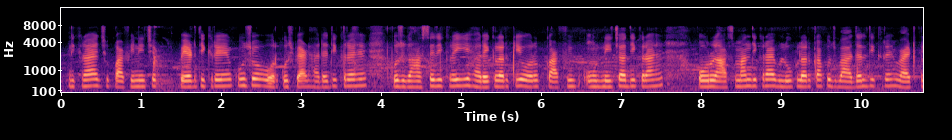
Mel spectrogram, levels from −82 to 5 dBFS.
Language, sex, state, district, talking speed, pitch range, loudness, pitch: Hindi, female, Uttar Pradesh, Hamirpur, 270 wpm, 230-250 Hz, -17 LUFS, 235 Hz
